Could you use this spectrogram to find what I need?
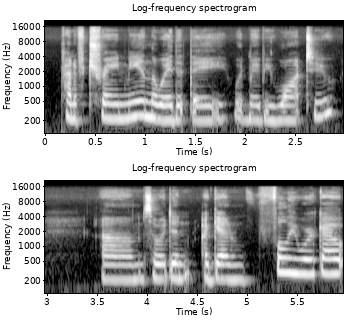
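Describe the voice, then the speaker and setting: A woman's plain, everyday voice with a Canadian accent, fairly high in pitch and fairly even in intonation, on a very clean recording with a silent background. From Canada, Toronto. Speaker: podcast host. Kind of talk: solo podcast monologue.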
